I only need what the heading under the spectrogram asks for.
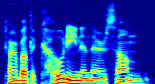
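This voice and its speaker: A man hosting a music reaction, slightly hoarse from losing his voice, eagerly repeating lines back and affirming them. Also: on the low side, fast talker, a loud crowd. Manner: enthusiastic, repeats lyrics back and affirms with yeps. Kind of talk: casual music reaction commentary.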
